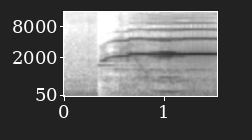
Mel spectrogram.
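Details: A bull tule elk with his harem of cows, outside the San Luis National Wildlife Refuge visitor center in central California during the rut on September 8, 2016, bugles to attract cows and ward off bulls: a high, pure whistle that climbs and holds.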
